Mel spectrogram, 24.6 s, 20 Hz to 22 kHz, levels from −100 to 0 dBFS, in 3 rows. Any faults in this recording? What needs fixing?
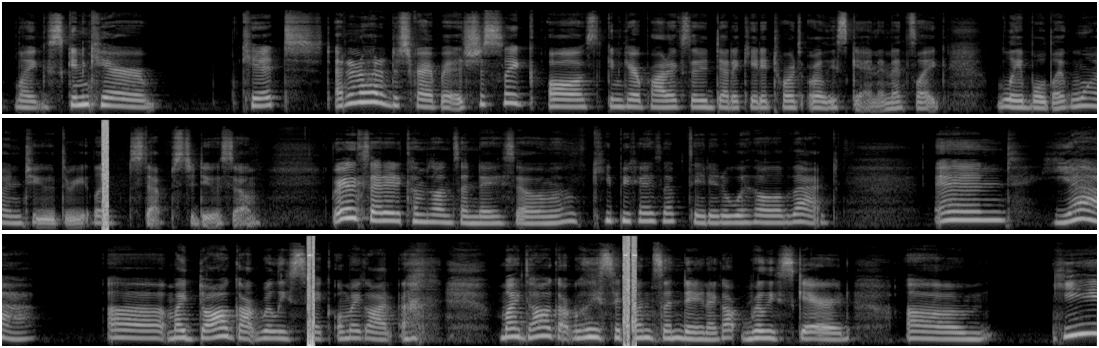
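Three uninitialised buffer faults cut through the speech as short, loud bursts of digital noise: 8.96 to 9.01 s and 18.72 to 18.76 s, each about 46 ms, which fits a 2048-sample buffer, and 21.08 to 21.18 s, about 93 ms, which fits a 4096-sample one. Each time, a block was sent to the output before any audio had been written into it, so stale memory contents were played as samples. Zero-fill every buffer on allocation and only hand a block to playback once it has been fully written.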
